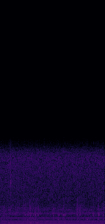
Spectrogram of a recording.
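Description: A faint, steady electrical hum made of several unchanging low tones, over a light background hiss.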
